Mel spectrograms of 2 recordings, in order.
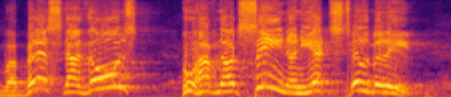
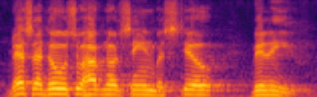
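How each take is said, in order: First: Slow, higher, louder; preached blessing. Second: Said in the usual way. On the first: Acted. Jesus blessing unseen believers, slow and lifted. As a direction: draw out the blessing.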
